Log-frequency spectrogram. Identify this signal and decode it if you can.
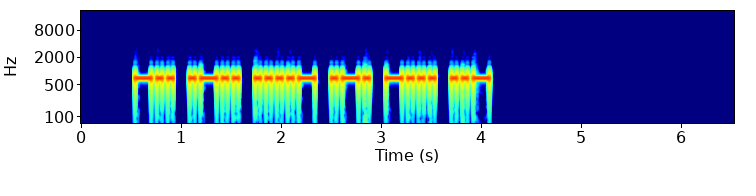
Morse code, heard as a keyed tone, about 22 wpm, 700 Hz. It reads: DL4RBU
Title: DXCC-100 Call Signs - 6 Characters - Repeated 2x - 22wpm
